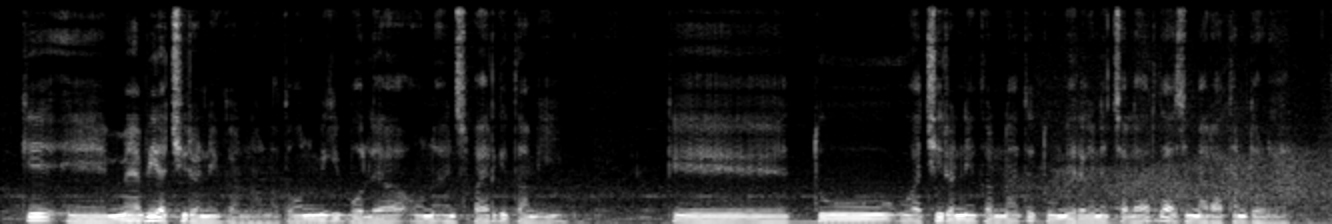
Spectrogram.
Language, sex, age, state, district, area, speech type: Dogri, male, 30-45, Jammu and Kashmir, Kathua, rural, spontaneous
